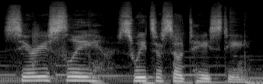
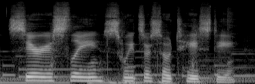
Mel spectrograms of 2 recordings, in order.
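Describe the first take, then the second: First: The voice is airy and breathy, like a sigh. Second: The voice is clear, deep and not breathy. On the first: "go from breathy" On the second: "to deep"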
